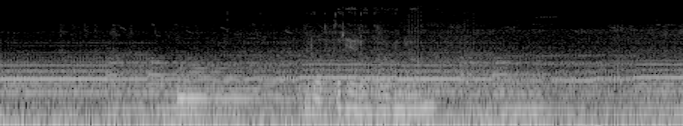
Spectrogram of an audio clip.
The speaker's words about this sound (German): Ich höre nichts. Ein Flugzeug am Himmel.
